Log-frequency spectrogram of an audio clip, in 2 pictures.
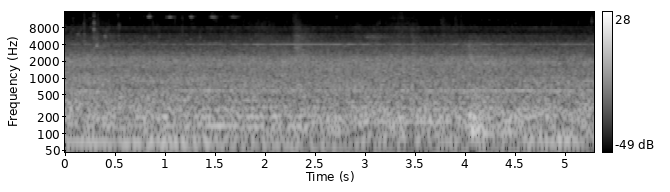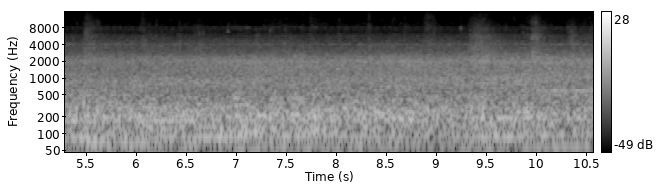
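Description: Steady workshop background noise: a low hum under an even hiss, with a single light knock about four seconds in.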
